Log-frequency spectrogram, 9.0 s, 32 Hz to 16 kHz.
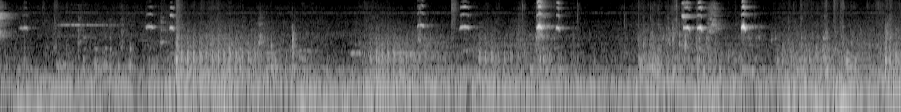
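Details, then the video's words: Lutino lovebirds, one male with two females, give sharp, thin high peeps scattered through the recording, some in quick doubled bursts, over a low indoor rumble. "Lutino Lovebird Chirping Sound - 1 Male Chooses 2 Females"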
